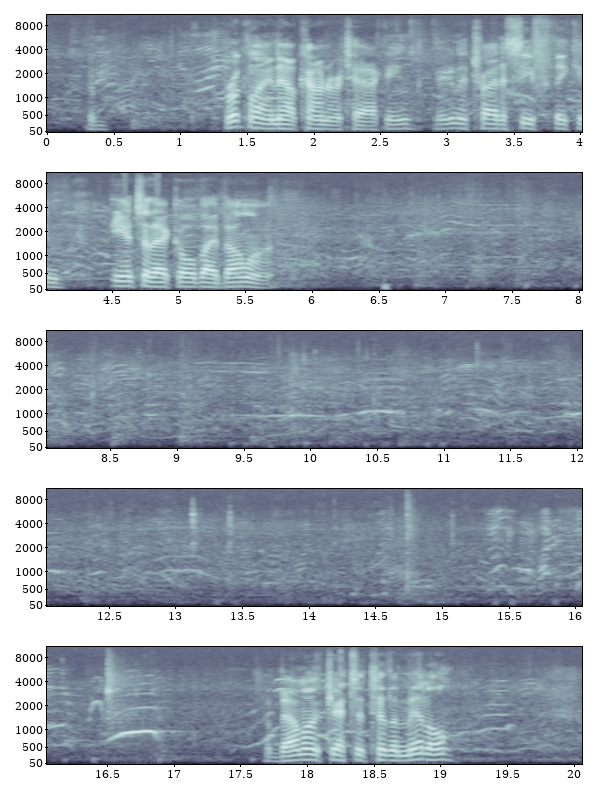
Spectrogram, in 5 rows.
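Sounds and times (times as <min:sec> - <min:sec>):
distant players calling and shouting: 0:00.0 - 0:20.0
rising shout: 0:16.4 - 0:17.0.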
